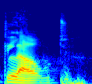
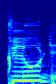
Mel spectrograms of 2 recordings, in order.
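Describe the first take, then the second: First: The vowel glides from ah to oo. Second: The vowel is a long oo sound. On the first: The speaker calls it right. "That's how you would say" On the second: The speaker calls it wrong. "क्लूड नहीं पढ़ना है इसको"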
